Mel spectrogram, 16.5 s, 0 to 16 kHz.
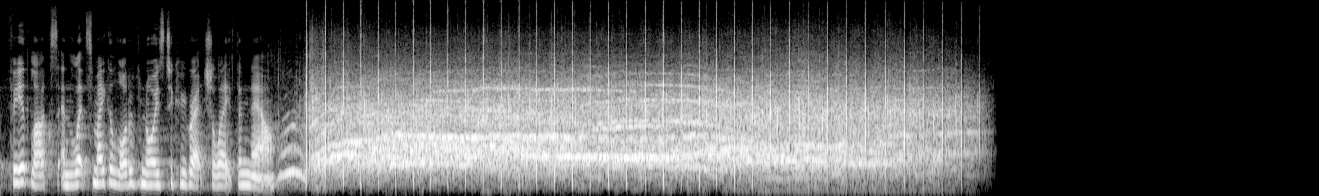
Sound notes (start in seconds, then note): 3.8 attendees applauding and cheering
